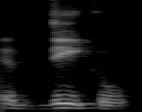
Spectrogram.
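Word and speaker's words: الديك: This the dal is a sun letter, so we say ad-diku.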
